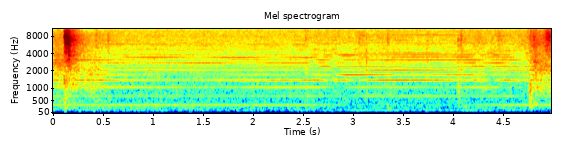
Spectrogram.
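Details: 2010 Toyota Tundra: steady, thin hum with several high tones holding even throughout; source of the hum unclear.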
